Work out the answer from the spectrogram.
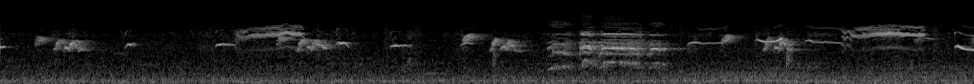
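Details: Decoy female songbird calling to draw males into song: a lively run of short whistled chirps, upslurs and twisted notes, repeated irregularly over ten seconds with occasional louder bursts.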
